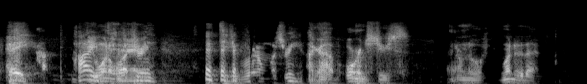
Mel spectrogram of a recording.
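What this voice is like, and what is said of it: Imitates another person's voice, poorly. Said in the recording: “That's a terrible Gary Busey impersonation.”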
